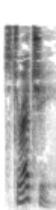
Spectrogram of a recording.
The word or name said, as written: stretchy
